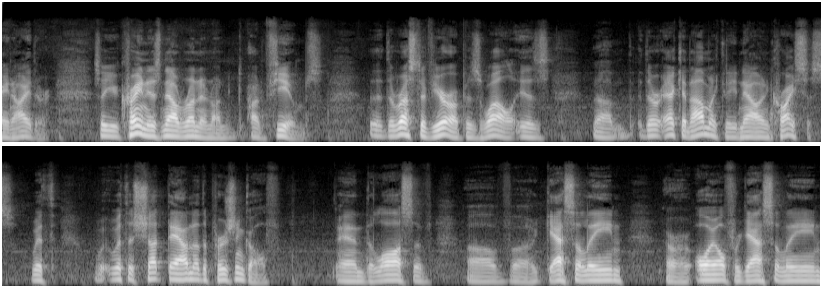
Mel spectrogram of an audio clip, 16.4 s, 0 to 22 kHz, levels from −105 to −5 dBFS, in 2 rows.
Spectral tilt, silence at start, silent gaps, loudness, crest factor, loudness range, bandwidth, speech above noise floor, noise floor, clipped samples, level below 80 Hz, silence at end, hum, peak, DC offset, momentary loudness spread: -6 dB/octave; 0 s; none; -24 LUFS; 22 dB; 3 LU; 13 kHz; 31 dB; -55 dBFS; under 0.1%; -56 dBFS; 0 s; none; -2 dBFS; under 0.1%; 16 LU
